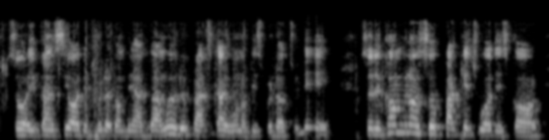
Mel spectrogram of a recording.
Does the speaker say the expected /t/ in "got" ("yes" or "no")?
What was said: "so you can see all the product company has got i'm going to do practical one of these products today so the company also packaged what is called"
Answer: no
